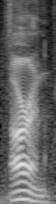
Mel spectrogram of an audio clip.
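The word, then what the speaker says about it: Arran: of the state again Aaron Aaron gotcha I keep putting on fossil our rhymes with car horn RN malt which displays a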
